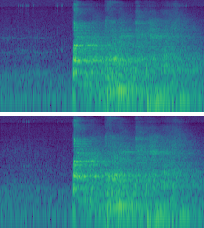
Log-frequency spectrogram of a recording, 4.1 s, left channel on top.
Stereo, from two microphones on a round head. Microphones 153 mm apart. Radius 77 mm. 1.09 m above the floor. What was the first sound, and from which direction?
A dog barking, 5° right (ahead or behind).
